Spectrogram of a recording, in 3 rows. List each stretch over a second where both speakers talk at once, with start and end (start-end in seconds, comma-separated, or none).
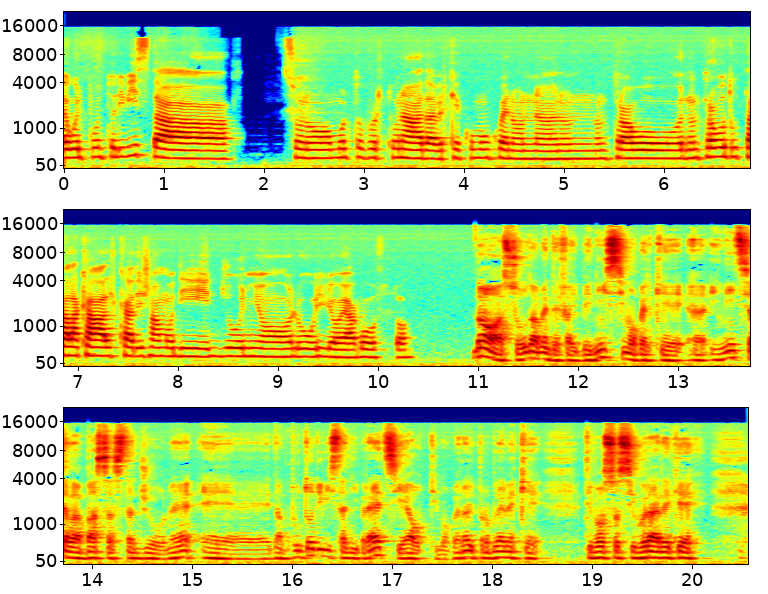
none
